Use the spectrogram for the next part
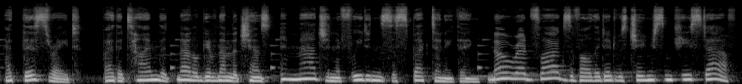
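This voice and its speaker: An actress playing a cool, composed and shrewd young woman in charge of an investigation in a video game, measured and commanding. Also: medium pitch, animated, warm tone, faint music behind, natural voice. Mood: calm, analytical. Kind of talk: video game character acting.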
